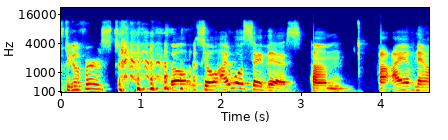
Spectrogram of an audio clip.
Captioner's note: chuckles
